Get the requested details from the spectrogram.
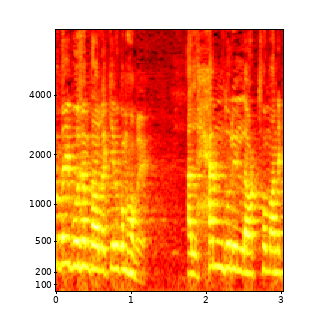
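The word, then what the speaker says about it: الحمد لله: আলহামদুলিল্লাহ অর্থ মানে কি? এখানে যে হা আছে, এটা কি বড় হা না ছোট? হুত্তি না হাওয়াস? হায়ে হুত্তি, এটাকে বলে বড় হা। উচ্চারণ কোথা থেকে করতে হয়? মাঝখান থেকে।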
